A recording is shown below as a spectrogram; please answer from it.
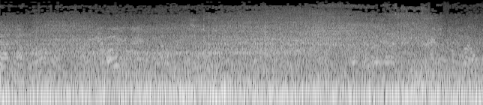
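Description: Street noise: a steady low rumble of motorbike and traffic engines under the scattered chatter of a crowd.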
